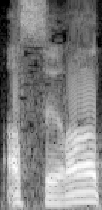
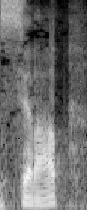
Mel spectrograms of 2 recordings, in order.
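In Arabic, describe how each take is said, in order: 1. تبدأ الكلمة بصوت سين مفخمة. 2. تبدأ الكلمة بصوت سين مرققة. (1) "بالصاد" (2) "وليس بالسين"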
